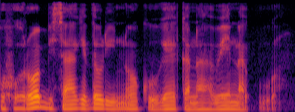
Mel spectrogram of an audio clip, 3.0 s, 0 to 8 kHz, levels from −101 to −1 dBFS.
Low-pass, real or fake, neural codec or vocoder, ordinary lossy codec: 7.2 kHz; real; none; none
